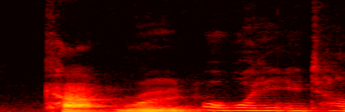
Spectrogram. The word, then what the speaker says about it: Caorunn: okay though and the the tasting notes say that karoon is pronounced karoon well why didn't you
